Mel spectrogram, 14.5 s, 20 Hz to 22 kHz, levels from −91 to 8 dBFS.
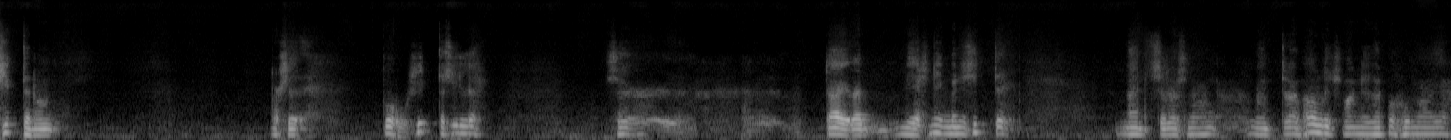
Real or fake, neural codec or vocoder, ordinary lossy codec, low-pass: fake; codec, 44.1 kHz, 2.6 kbps, DAC; none; none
